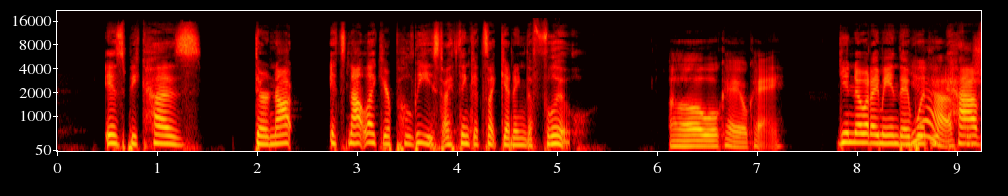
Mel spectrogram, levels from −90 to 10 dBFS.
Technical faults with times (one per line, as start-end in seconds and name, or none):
none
